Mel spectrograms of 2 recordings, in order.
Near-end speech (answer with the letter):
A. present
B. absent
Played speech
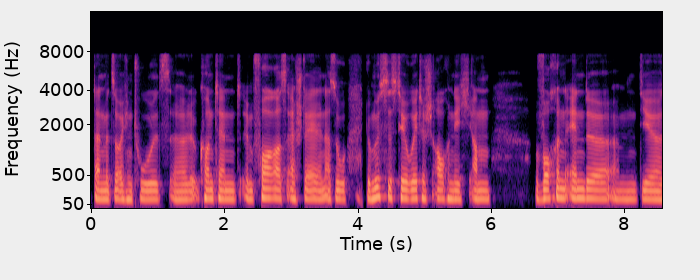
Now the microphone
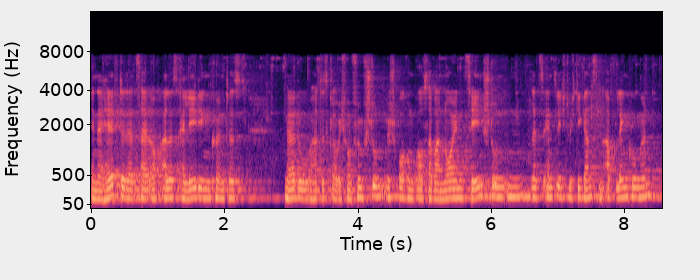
A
